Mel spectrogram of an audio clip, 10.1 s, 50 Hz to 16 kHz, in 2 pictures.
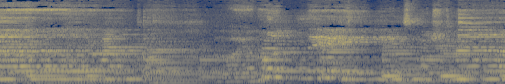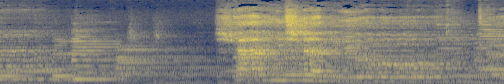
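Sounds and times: violin: 0:00.0 - 0:10.0
keyboard held notes: 0:04.7 - 0:10.0.

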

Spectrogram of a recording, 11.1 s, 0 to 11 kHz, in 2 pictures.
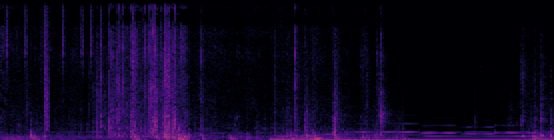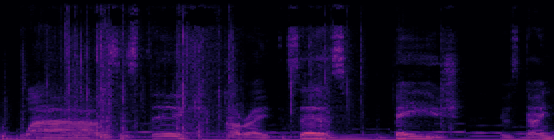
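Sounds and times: plastic mailer bag crinkling: 0:00.9 - 0:02.2, 0:05.9 - 0:09.2
background music with bass: 0:02.7 - 0:11.0.

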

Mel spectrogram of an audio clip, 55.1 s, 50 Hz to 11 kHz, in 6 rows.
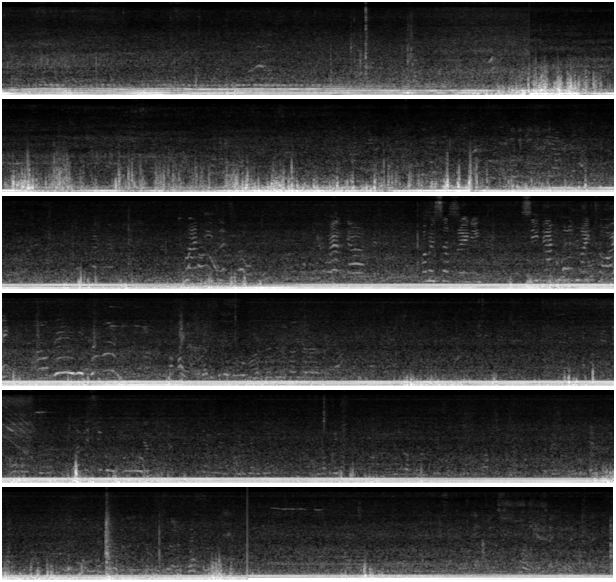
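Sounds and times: car engine idling: 0:00.0 - 0:55.0
people talking: 0:03.6 - 0:04.4, 0:06.9 - 0:55.0.

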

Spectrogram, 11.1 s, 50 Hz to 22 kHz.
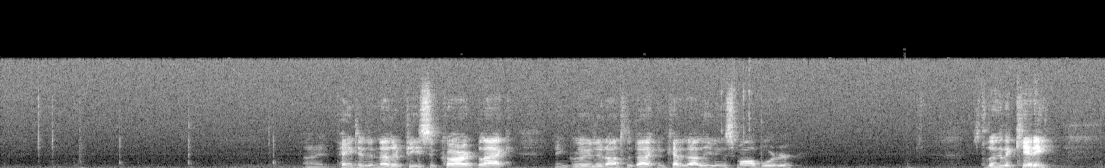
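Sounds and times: low room hiss: 0:00.0 - 0:11.0.

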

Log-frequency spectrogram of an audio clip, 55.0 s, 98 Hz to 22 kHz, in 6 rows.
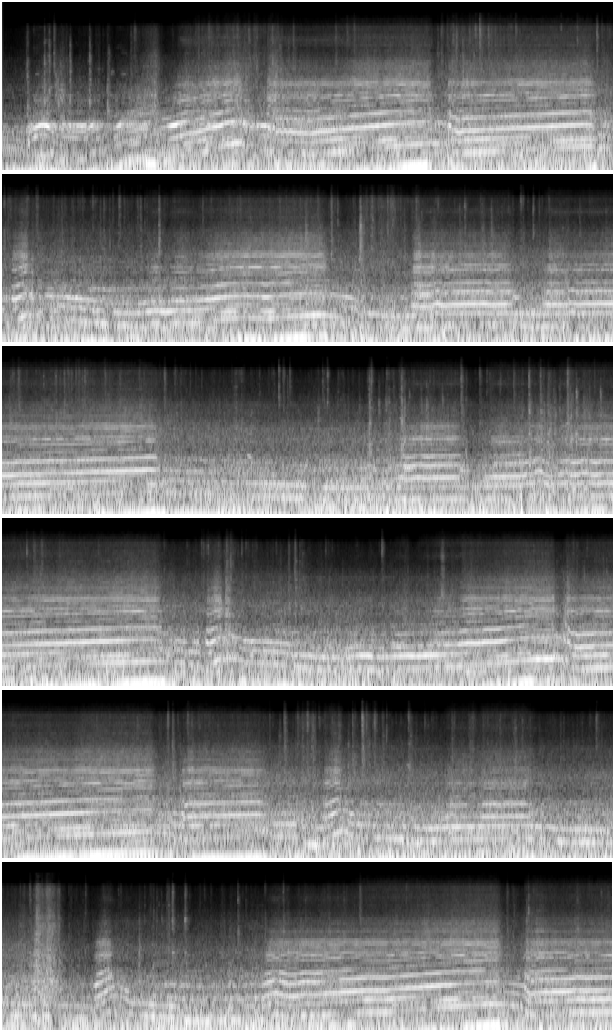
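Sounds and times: car engine revving through gears: 0:00.0 - 0:54.9.

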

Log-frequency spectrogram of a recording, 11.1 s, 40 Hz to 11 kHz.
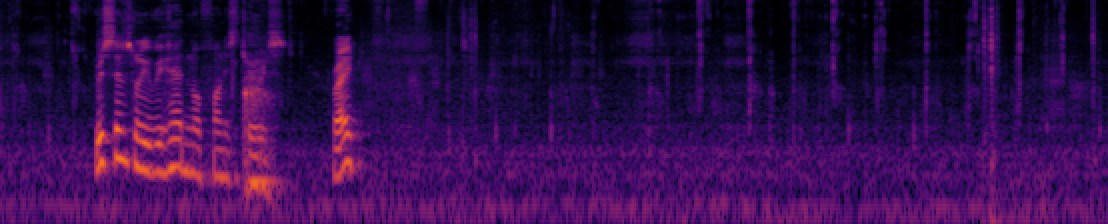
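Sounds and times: chewing sandwiches: 0:00.0 - 0:01.5, 0:02.6 - 0:11.0.

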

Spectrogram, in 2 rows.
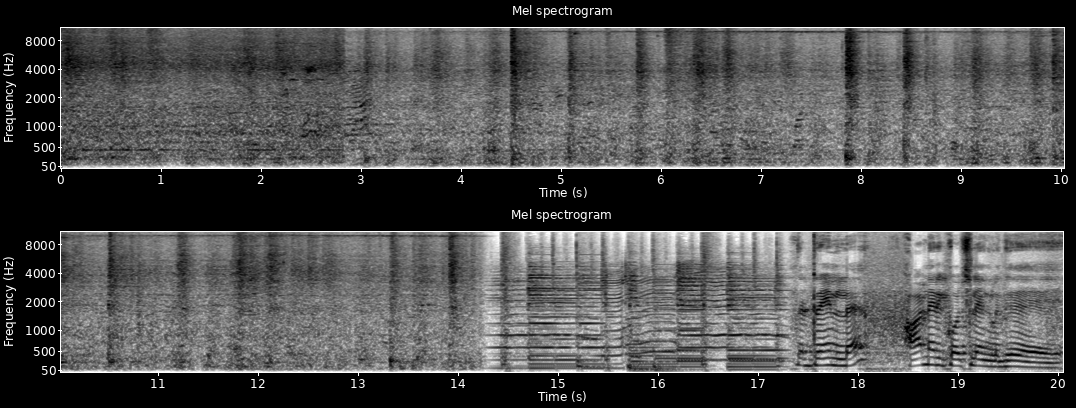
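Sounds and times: train rumbling past: 0:00.0 - 0:14.3, 0:17.4 - 0:20.0
wheels clicking over rail joints: 0:01.8 - 0:14.3.

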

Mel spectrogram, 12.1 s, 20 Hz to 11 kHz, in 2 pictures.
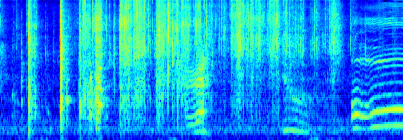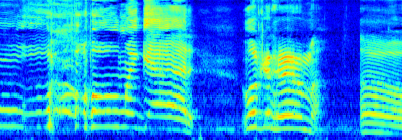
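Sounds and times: plastic wrapping crinkling: 0:00.2 - 0:05.4
person humming: 0:04.2 - 0:07.9.

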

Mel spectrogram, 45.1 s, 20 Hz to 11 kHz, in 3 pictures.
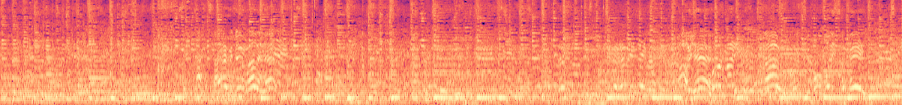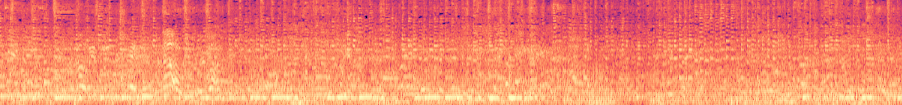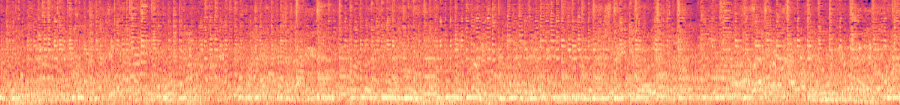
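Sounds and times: acoustic guitars playing fast tune: 0:00.0 - 0:45.0.

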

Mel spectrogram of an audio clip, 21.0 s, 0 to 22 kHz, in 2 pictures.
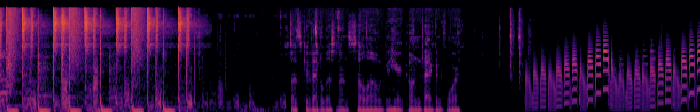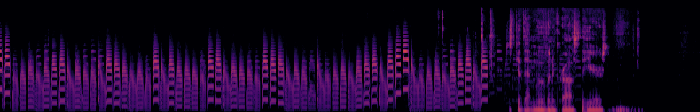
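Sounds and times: synthesizer arpeggio: 0:07.9 - 0:19.2.

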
